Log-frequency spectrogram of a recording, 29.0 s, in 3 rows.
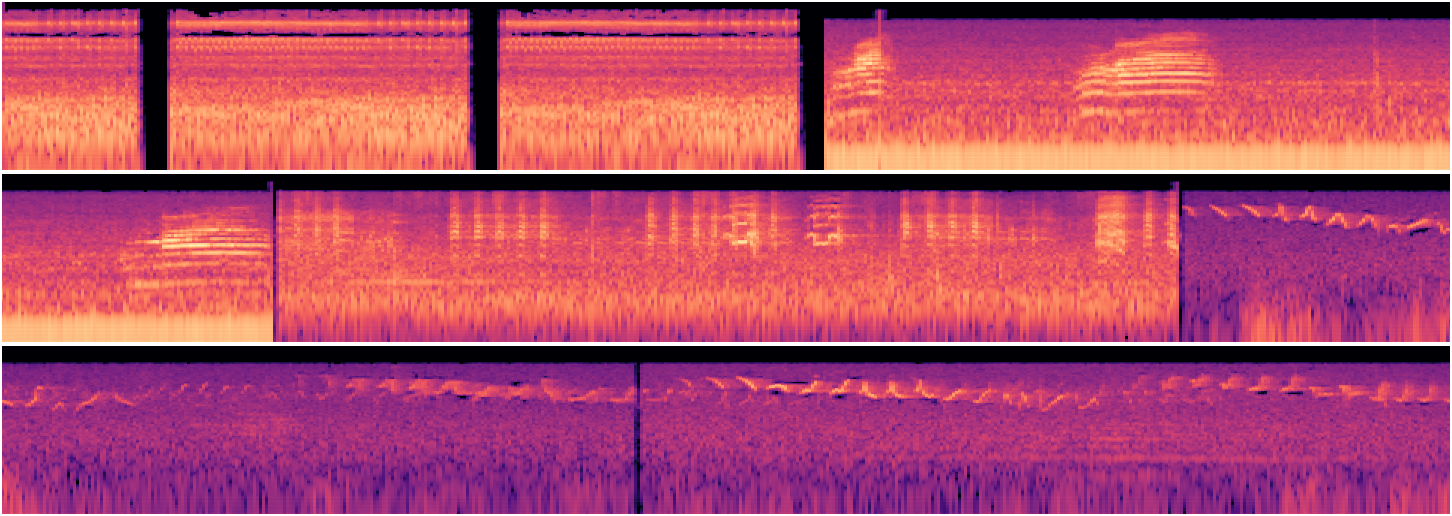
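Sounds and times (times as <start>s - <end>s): high falling chirping trills: 0.0s - 5.3s
rapid clicking chirps: 0.0s - 5.3s
kitten meowing: 5.5s - 5.9s, 7.2s - 8.1s, 10.5s - 11.4s.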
